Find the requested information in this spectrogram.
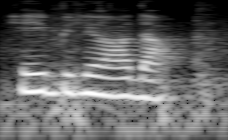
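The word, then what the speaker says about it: Heybeliada: по величине принцах островов и били а да именно ударение на последнюю буковку потому что ода по-турецки остров всего их напомню 9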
